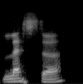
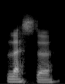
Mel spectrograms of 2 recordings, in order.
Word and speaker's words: Leicester: But if you read it, it looks like Leicester. But it's pronounced Leicester. It's one of those English words that we just try and fool everybody with. – Yeah. – By spelling it completely differently to how it's pronounced.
